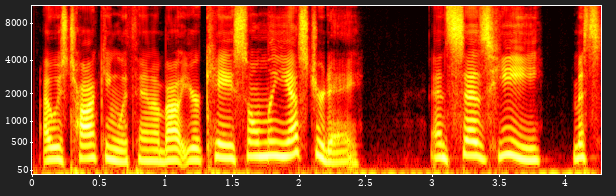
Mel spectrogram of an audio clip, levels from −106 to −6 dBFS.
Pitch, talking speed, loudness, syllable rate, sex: 210 Hz, 195 wpm, -19 LUFS, 4.9 syllables/s, female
